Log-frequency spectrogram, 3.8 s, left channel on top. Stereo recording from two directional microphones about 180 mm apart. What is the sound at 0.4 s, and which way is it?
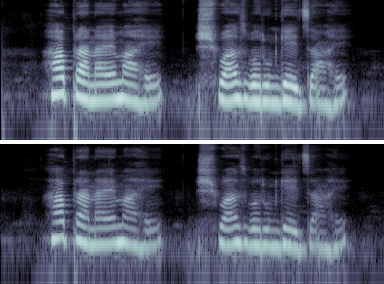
A woman's voice, 15° left (ahead or behind).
